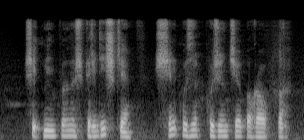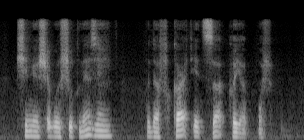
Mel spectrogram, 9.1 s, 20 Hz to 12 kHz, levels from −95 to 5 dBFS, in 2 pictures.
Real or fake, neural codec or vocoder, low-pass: fake; codec, 16 kHz, 0.5 kbps, FunCodec, trained on Chinese and English, 25 frames a second; 7.2 kHz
